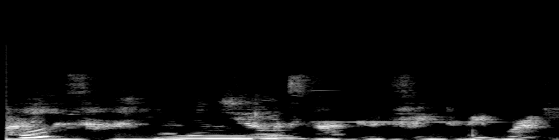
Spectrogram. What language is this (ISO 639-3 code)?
swa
